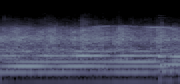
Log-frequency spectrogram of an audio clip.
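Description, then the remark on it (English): A church audience claps by hand for those who have just prayed to follow Jesus, a dense, steady wash of applause lasting the whole moment, with a sustained keyboard chord humming underneath. No voices stand out. “Come on, let's give them a hand clap today.”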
